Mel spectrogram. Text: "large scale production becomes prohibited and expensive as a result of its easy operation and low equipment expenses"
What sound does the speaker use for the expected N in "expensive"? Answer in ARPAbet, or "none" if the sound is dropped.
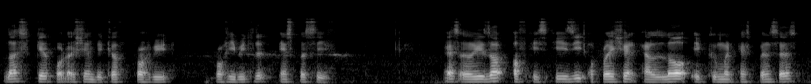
none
